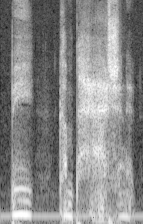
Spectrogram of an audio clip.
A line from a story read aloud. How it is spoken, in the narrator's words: Morrie whispered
